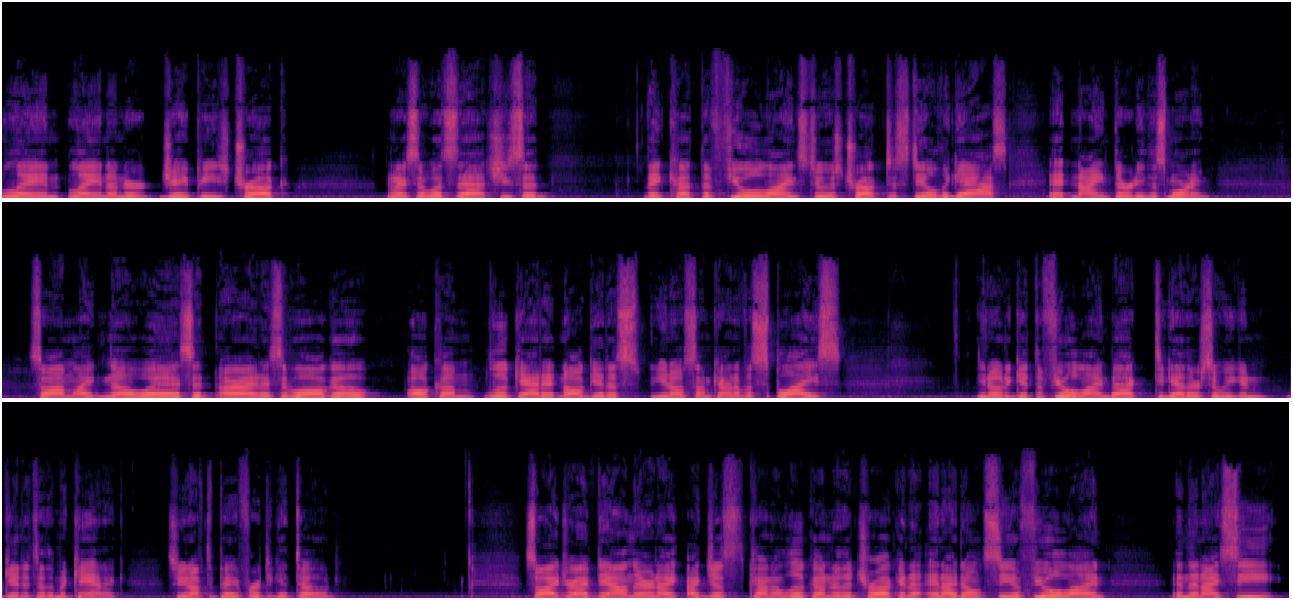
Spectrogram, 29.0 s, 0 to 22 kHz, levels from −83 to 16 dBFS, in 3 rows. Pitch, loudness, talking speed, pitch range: 120 Hz, -22 LUFS, 235 wpm, 110-130 Hz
